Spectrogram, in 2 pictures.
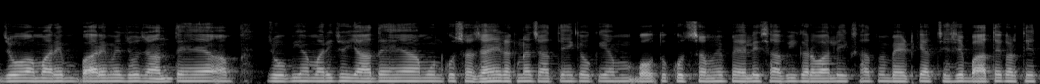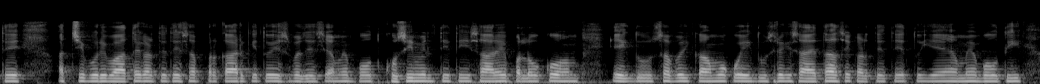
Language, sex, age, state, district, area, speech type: Hindi, male, 45-60, Rajasthan, Karauli, rural, spontaneous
